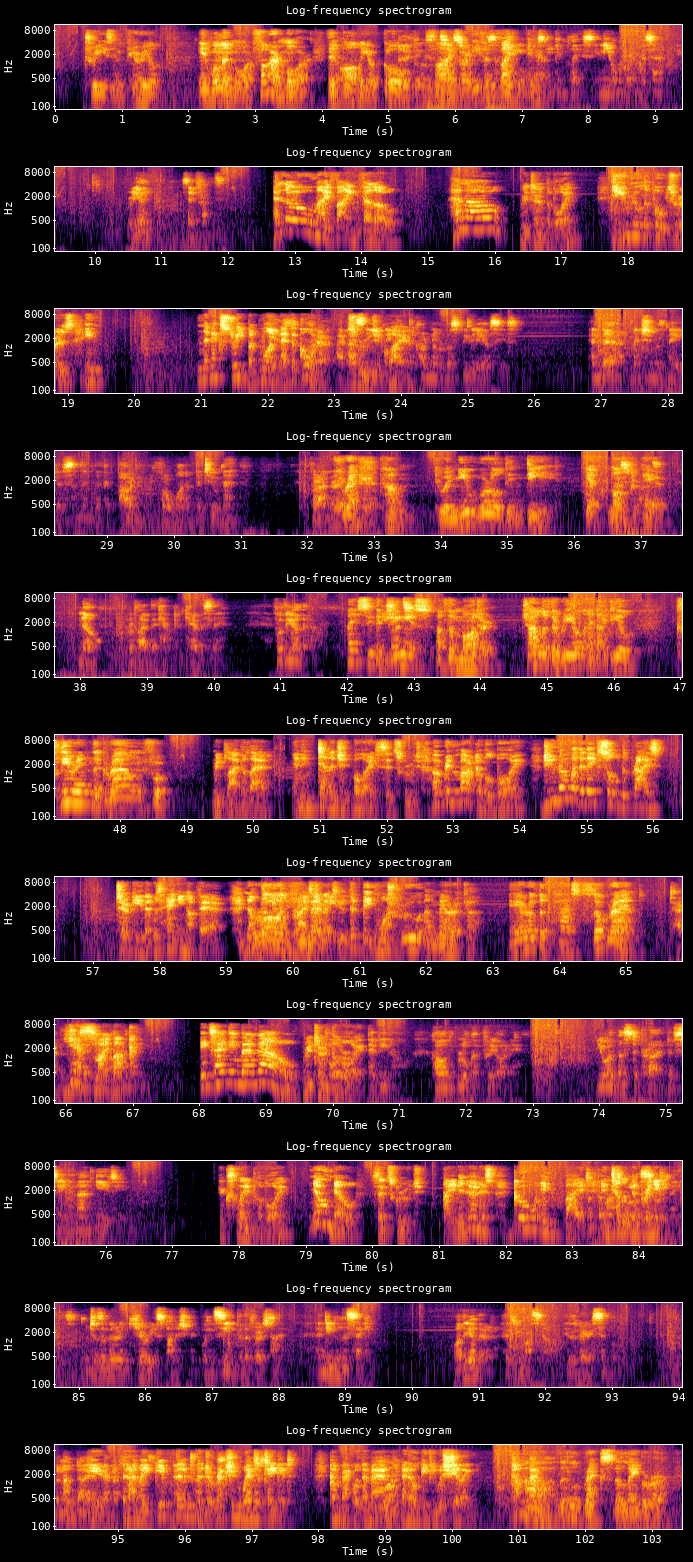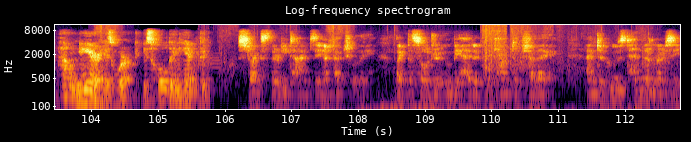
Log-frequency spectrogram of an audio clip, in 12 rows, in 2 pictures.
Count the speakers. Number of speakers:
three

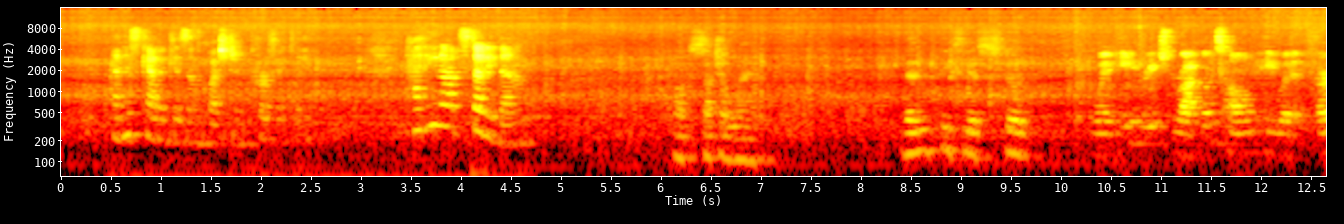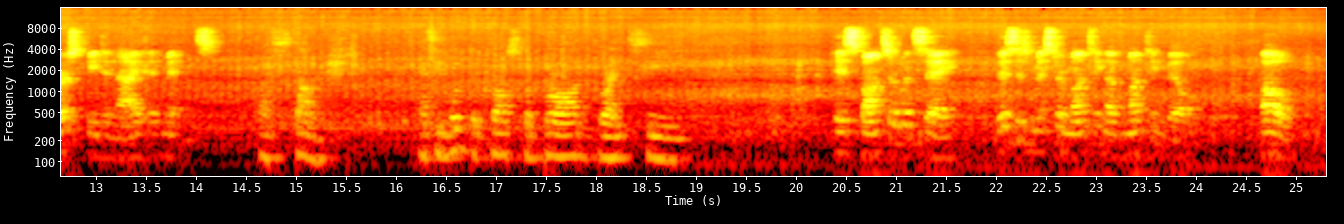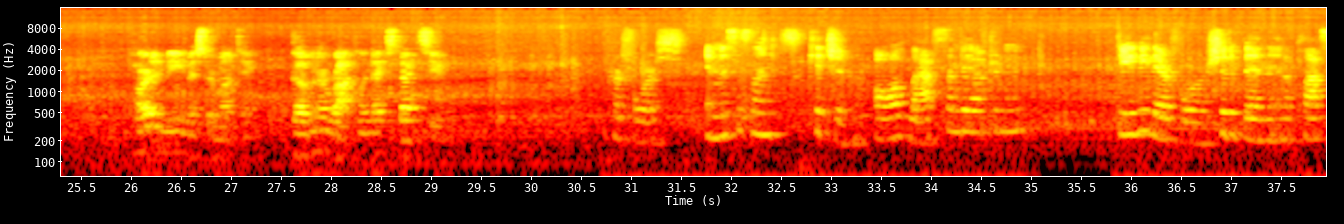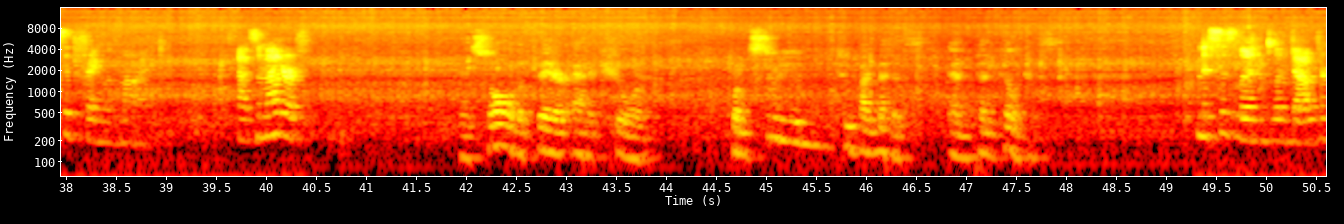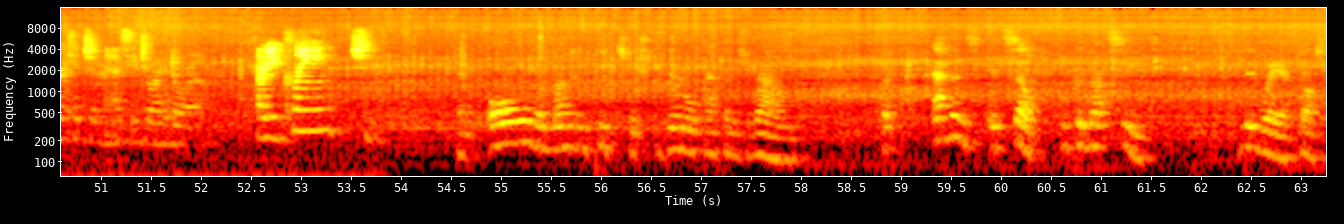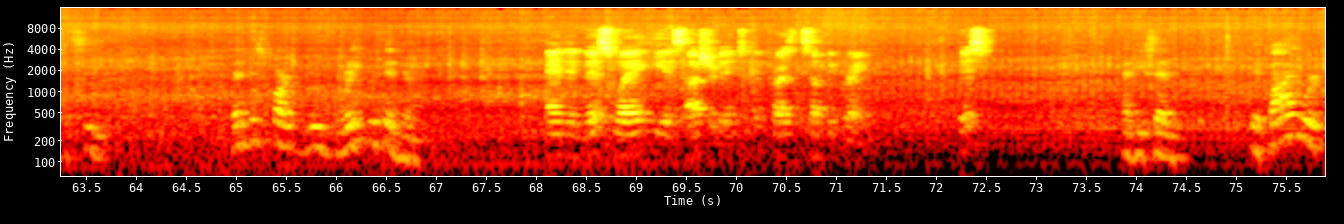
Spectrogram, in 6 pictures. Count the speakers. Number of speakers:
three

